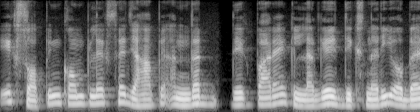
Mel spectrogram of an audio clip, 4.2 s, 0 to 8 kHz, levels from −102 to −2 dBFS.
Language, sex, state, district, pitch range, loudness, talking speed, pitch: Hindi, male, Delhi, New Delhi, 120-155 Hz, -19 LUFS, 255 wpm, 140 Hz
